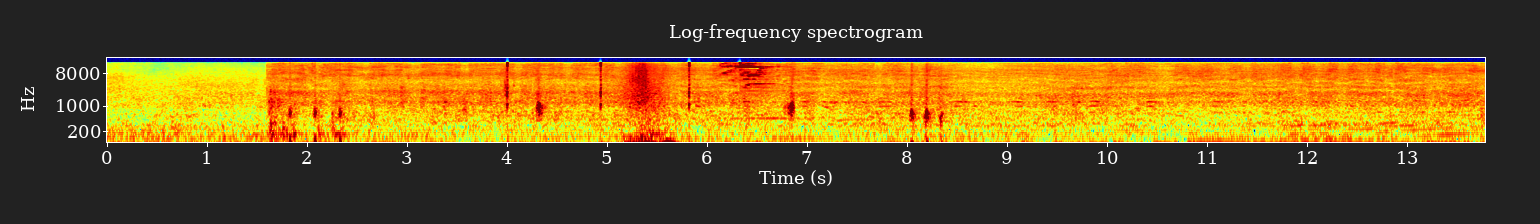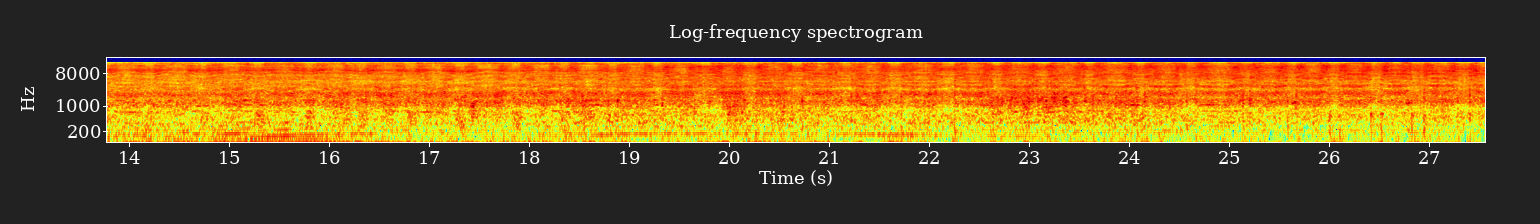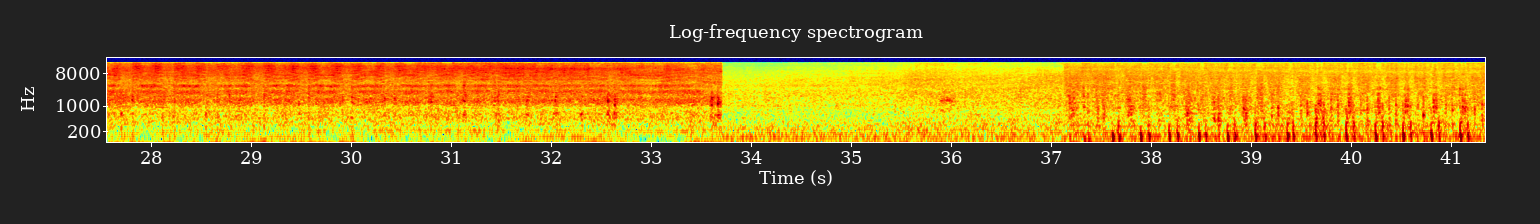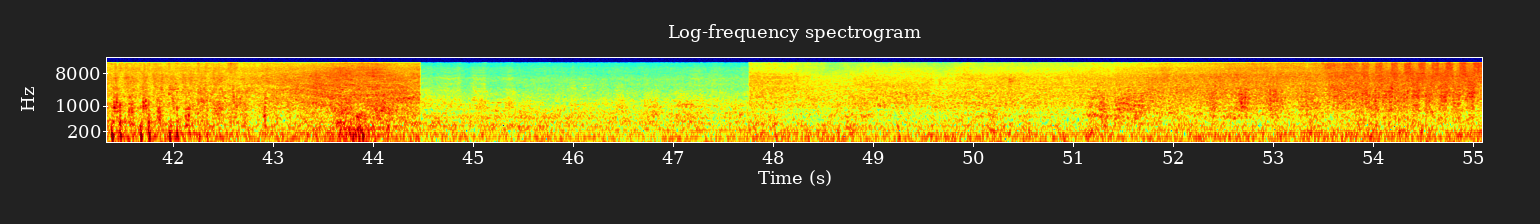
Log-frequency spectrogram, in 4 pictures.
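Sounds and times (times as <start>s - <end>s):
low steady hum: 4.8s - 5.9s
pressure washer spraying metal: 52.1s - 55.0s.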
